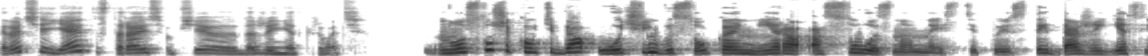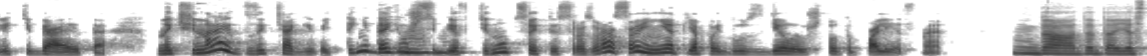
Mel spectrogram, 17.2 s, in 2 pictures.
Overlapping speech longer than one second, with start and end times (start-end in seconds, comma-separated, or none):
none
